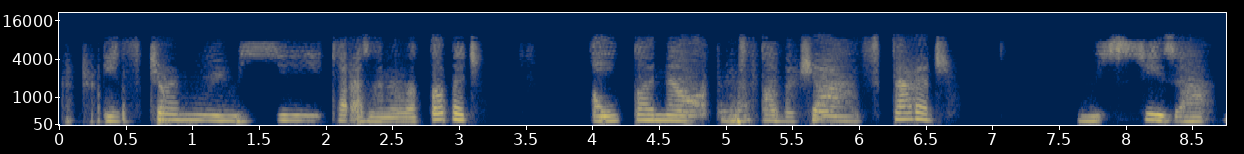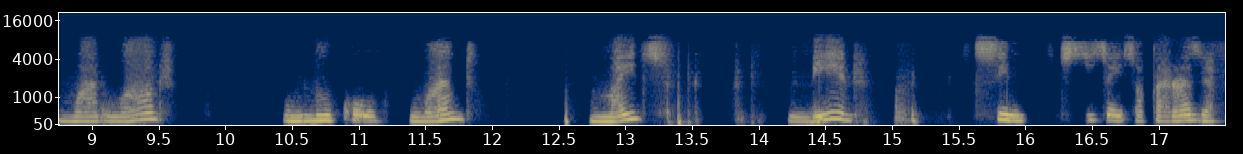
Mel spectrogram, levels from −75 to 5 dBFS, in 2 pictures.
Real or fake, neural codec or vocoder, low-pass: fake; codec, 44.1 kHz, 0.9 kbps, DAC; 9.9 kHz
